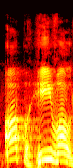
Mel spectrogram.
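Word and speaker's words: upheaval: अपहीवल ये जो है नॉन कंटेबल और अनकंटेबल भी है, और इसको देखिए आप प्रोनाउंसिएशन एक बार देखिए, अपहीवल।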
